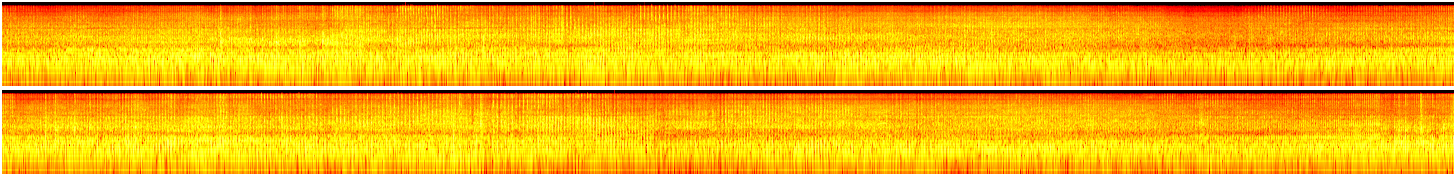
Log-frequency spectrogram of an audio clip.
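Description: Several racing lawn mower engines running hard around a dirt track. The sound swells and fades with pitch glides as the mowers pass.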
